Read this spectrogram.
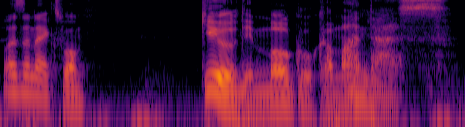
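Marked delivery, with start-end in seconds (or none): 1.5-3.4 put-on Mogu accent. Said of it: "I love their accents".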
